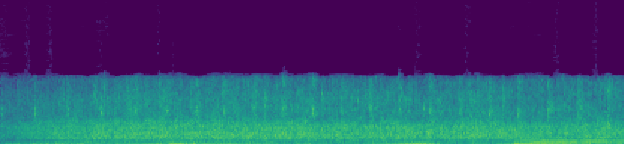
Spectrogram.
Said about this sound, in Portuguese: Deus seja louvado, uma salva de palmas para o Senhor nesse momento.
